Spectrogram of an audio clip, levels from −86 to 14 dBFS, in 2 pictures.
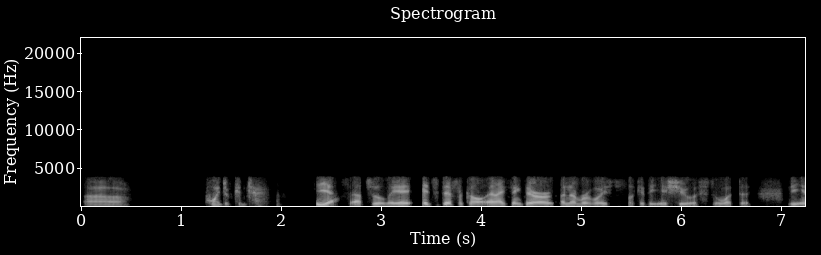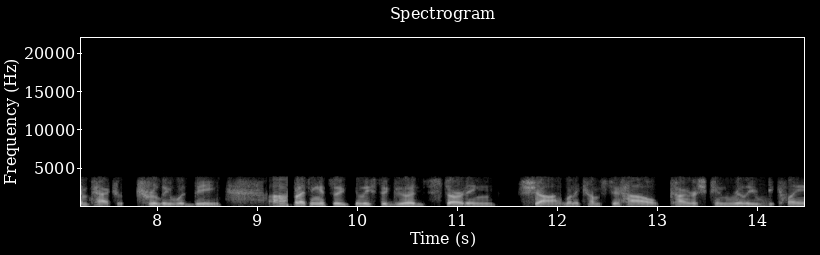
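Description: Speech that sounds noisy and hoarse throughout, confined to a 250 Hz to 3.4 kHz telephone band, is the mark of the Speex codec at about 11 kbps starving the excitation of bits. Six dropouts stretch into a fading buzzy or coloured-noise smear: at 1.75 to 1.98 s after "point of" (200 ms lost), at 3.38 to 3.43 s, at 5.35 to 5.52 s between "a number of ways" and "at the issue as", at 9.01 to 9.31 s between "impact truly would be" and "but I think it's" (losses scattered over 280 ms, longest run 60 ms), at 11.99 to 12.05 s and at 14.01 to 14.15 s. These come from VoIP packet loss concealed by the speech codec, which extrapolates the last pitch and filter while its gain decays.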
